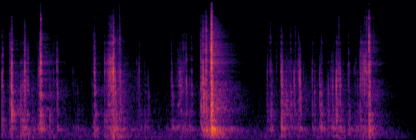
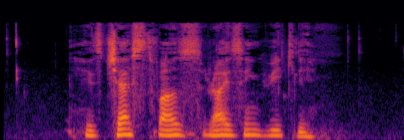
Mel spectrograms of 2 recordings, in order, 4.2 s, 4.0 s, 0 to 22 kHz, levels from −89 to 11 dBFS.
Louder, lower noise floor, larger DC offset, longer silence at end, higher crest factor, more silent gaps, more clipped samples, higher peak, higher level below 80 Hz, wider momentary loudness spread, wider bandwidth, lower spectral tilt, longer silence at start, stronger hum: second, -29 LUFS vs -20 LUFS; about the same, -57 dBFS vs -60 dBFS; neither; second, 0.4 s vs 0.9 s; first, 34 dB vs 18 dB; neither; neither; first, 0 dBFS vs -4 dBFS; second, -68 dBFS vs -54 dBFS; first, 26 LU vs 15 LU; first, over 20 kHz vs 11.5 kHz; second, -1.5 dB/octave vs -4.5 dB/octave; second, 0 s vs 0.7 s; neither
